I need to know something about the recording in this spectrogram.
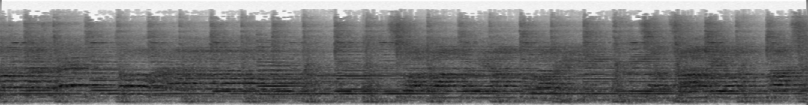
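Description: A choir singing a gospel hymn, with sustained notes and an instrumental accompaniment keeping a steady pulse.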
